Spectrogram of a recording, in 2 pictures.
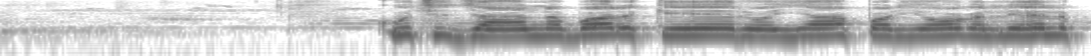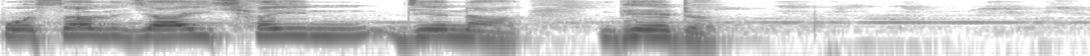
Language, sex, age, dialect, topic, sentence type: Maithili, male, 18-24, Bajjika, agriculture, statement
